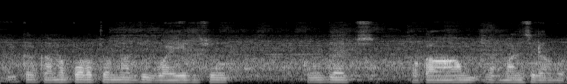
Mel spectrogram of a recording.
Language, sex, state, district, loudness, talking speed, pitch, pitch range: Telugu, male, Andhra Pradesh, Srikakulam, -20 LUFS, 95 wpm, 105 Hz, 100-110 Hz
